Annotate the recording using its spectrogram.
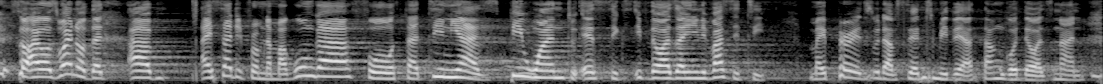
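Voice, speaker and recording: A woman's fairly high voice, delivered at a moderate pace with lively intonation, rises over noticeable background noise. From Uganda (Kigezi roots). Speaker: entrepreneur, cosmetics founder. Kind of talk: interview testimony.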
